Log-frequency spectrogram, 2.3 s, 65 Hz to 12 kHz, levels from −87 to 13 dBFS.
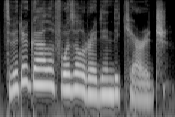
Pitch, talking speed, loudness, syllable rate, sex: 210 Hz, 155 wpm, -15 LUFS, 5.9 syllables/s, female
